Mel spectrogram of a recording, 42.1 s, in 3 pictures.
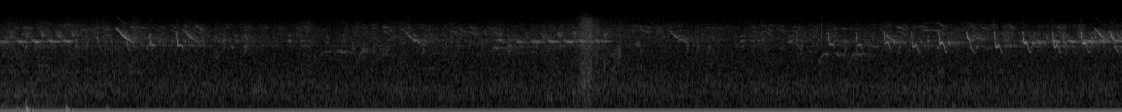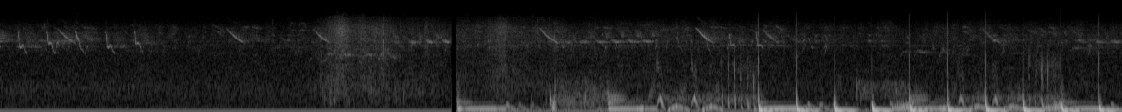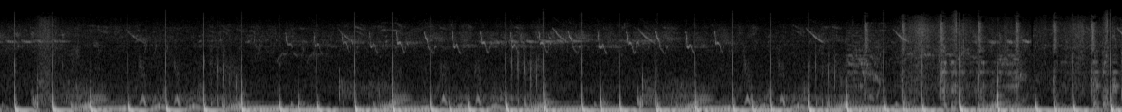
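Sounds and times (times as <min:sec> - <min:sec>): faint steady hiss: 0:00.0 - 0:21.8
high falling bird calls: 0:00.0 - 0:42.0
small birds chirping and trilling: 0:00.0 - 0:42.0.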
